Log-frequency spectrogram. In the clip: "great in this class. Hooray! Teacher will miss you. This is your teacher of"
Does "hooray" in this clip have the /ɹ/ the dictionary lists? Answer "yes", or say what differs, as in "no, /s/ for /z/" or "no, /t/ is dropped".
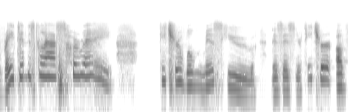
yes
